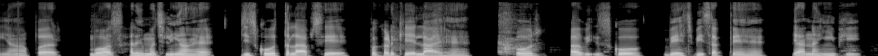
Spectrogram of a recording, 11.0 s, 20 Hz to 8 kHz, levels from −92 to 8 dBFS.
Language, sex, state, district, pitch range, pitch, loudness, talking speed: Hindi, male, Bihar, Jahanabad, 115-130 Hz, 120 Hz, -20 LUFS, 130 wpm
